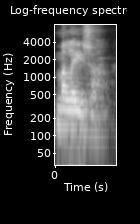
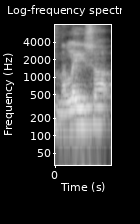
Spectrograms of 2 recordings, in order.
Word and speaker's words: Malaysia: Next one in the list is another Asian country, Malaysia. And this one too is pronounced in two different ways, Malaysia or Malaysia. Malaysia or Malaysia, not Malaysia.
